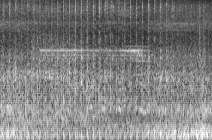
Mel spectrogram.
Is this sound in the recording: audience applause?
no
